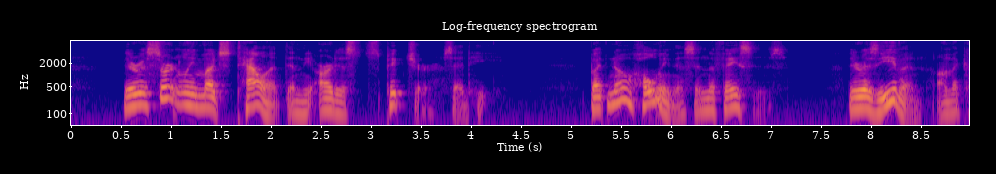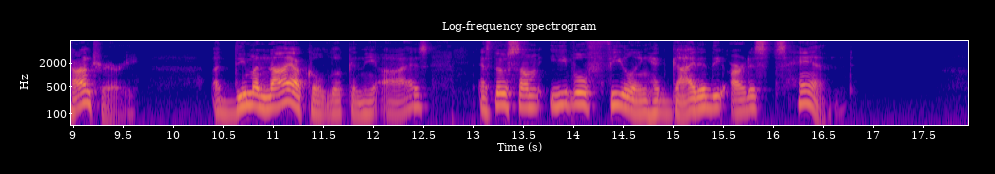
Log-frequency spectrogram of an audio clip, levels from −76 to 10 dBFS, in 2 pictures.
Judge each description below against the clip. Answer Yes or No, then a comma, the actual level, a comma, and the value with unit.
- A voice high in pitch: No, medium, 140 Hz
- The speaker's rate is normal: No, slow, 130 wpm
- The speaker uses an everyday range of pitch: No, wide, 7.3 semitones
